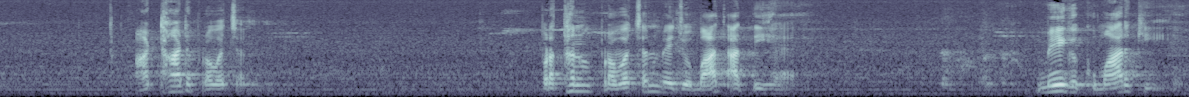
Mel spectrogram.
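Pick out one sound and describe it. A young man speaks calmly through a microphone, with pauses.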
